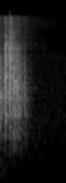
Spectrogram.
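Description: Dice clatter briefly on a surface for an intellect roll in a tabletop role-playing game: one bright rattle that dies away within half a second.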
